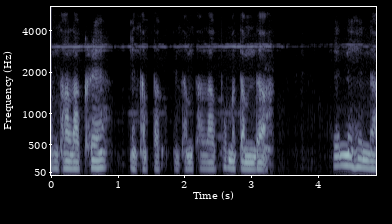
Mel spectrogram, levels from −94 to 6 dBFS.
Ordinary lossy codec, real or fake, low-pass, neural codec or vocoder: none; real; 5.4 kHz; none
